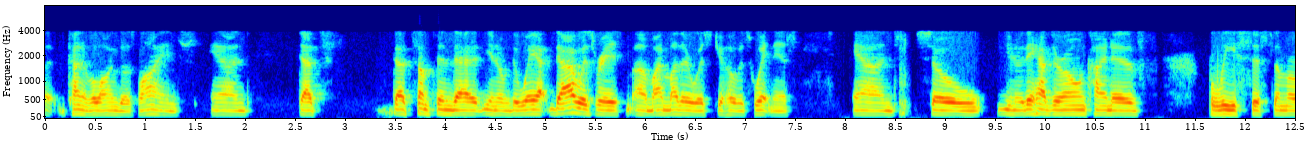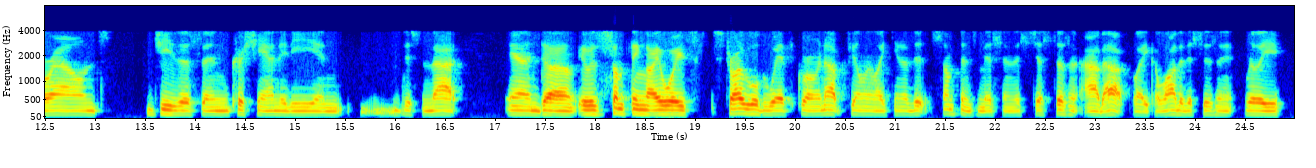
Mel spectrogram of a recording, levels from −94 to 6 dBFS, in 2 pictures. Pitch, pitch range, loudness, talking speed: 110 Hz, 105-115 Hz, -20 LUFS, 180 wpm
